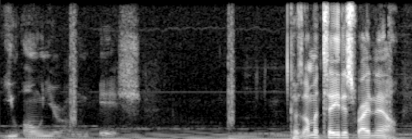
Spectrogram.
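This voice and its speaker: A man's voice: mid-range voice, a little slow, soft background music. A man, chatting loosely on a live stream, talking straight to his viewers and repeating points for emphasis. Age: 40s. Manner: loose slangy talk, addresses viewers directly, repeats himself for emphasis. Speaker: live streamer, sports fan host. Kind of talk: casual live-stream chat reading viewer comments.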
